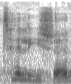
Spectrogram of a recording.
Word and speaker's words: Tilisha: So me and the other two guys said, "It's Tilisha, Nick." And then he was quite quick on his feet. I was very impressed, with his quick-wittedness. Yeah. He said, "Oh no, I know. The T is silent."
